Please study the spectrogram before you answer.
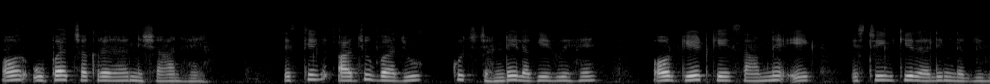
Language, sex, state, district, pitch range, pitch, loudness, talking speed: Hindi, male, Jharkhand, Jamtara, 165-200 Hz, 180 Hz, -30 LUFS, 140 wpm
